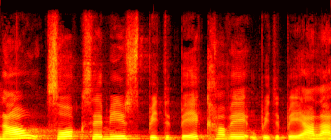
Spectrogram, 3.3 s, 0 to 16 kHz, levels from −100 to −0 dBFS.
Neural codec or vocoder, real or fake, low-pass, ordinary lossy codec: none; real; 14.4 kHz; AAC, 96 kbps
